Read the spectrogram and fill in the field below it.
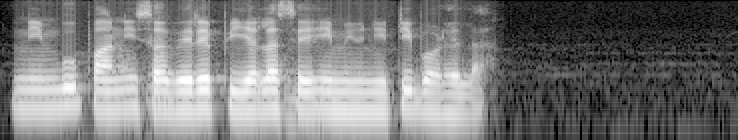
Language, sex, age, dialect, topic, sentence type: Bhojpuri, male, 25-30, Northern, agriculture, statement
